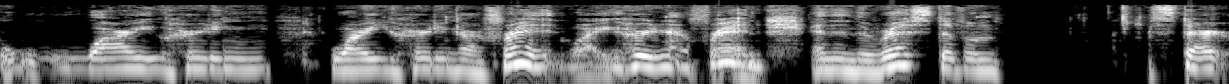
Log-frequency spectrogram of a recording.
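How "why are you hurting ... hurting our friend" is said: put-on growling creature voice. Retelling a scene with little creatures, the speaker voices one, imitating a growl. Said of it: "he starts growling".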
